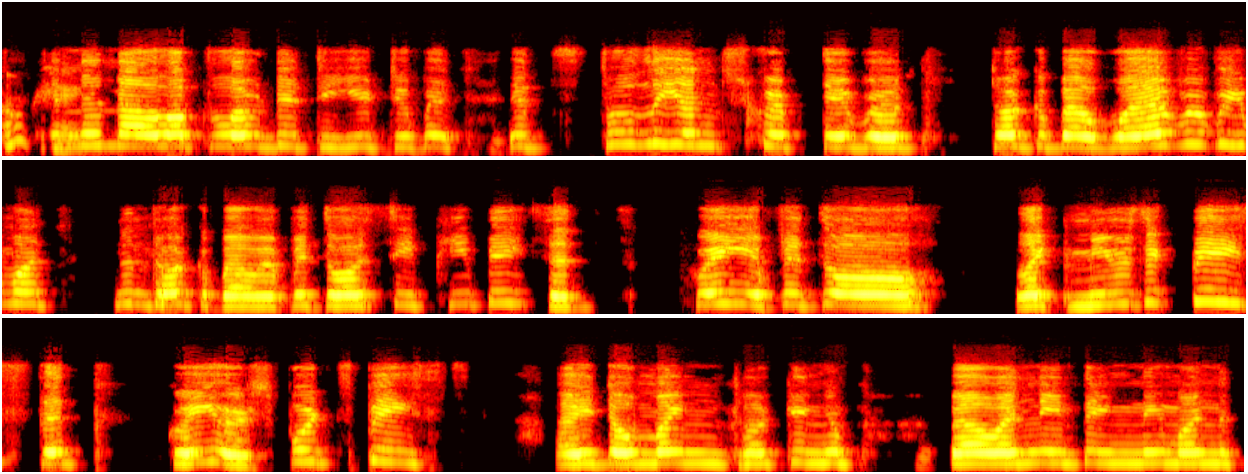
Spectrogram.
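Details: Adult woman with spastic quadriplegic cerebral palsy who uses a wheelchair; no specific speech disorder named; speech in cerebral palsy.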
